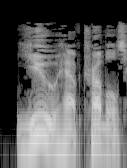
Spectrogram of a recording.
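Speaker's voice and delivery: jeering, mocking, taunting, stressing 'you'. A man taunts his father-in-law, jeering, stressing 'you'. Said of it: "he jeered".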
